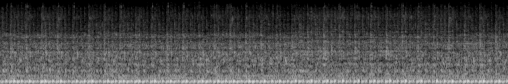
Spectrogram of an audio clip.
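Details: 1975 Land Rover Series 3 109" Perkins 4.203 diesel after head gasket replacement and valve job: low even clatter at steady idle, about two beats a second, no misses or knocks; healthy.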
